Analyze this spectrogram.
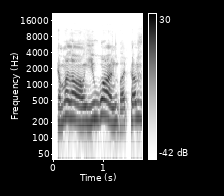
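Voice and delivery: high, teasing come-along call. Pretend. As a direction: lure them along playfully. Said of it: "Be like".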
